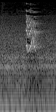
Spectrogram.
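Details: A pet cockatiel gives one short, harsh, screechy call lasting about a quarter second, high-pitched and slightly wavering, against a quiet background.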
